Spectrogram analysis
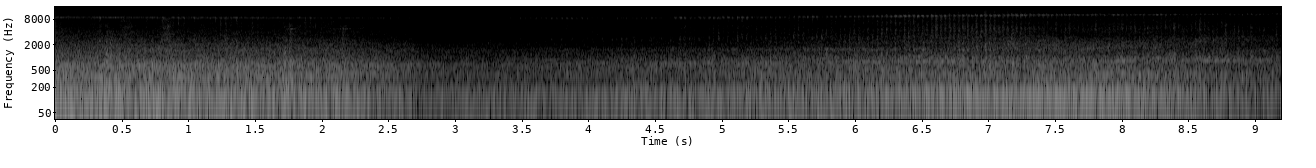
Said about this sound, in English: Here it comes. This train's probably going to beat us up to the station. The British used to come on this train to come up to this area because it's so cool, even in the summertime.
